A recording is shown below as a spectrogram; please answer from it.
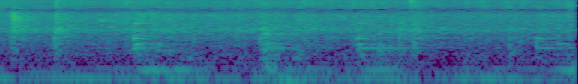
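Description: Beef sautéing in a hot pan, a dense continuous sizzle broken by quick scraping stir strokes, close and fairly quiet with no talk.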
